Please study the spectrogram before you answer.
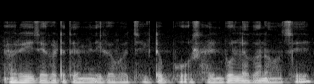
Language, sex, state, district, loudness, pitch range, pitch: Bengali, male, West Bengal, Alipurduar, -17 LUFS, 90-100 Hz, 90 Hz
